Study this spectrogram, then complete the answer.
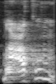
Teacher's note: میم میں اظہار شفوی ہو رہا ہے، اسے جلد پڑھنا۔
